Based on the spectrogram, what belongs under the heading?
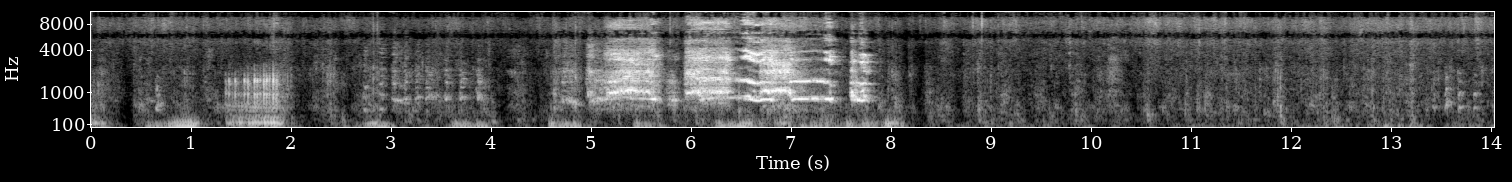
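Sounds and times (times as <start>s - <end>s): rooster crowing: 5.2s - 7.8s.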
